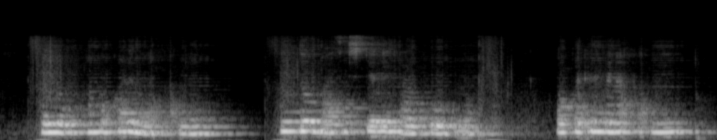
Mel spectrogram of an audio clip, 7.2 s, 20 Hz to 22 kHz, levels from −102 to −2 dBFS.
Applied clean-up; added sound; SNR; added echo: neural separator model SepFormer DNS4.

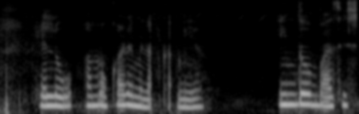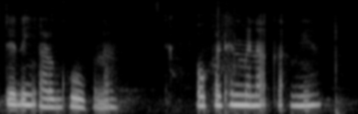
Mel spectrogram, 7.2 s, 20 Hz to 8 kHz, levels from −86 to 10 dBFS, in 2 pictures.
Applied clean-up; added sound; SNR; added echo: none; none; none; none.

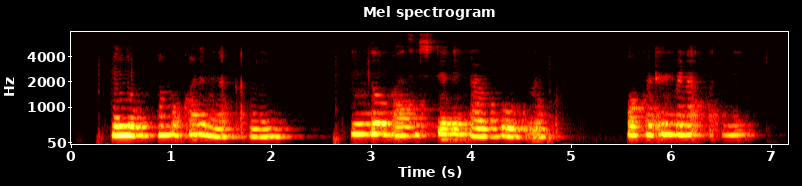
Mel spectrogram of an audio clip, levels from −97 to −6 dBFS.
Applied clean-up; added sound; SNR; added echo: neural mask model DeepFilterNet 3.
